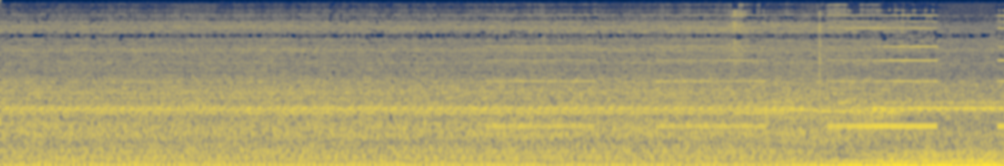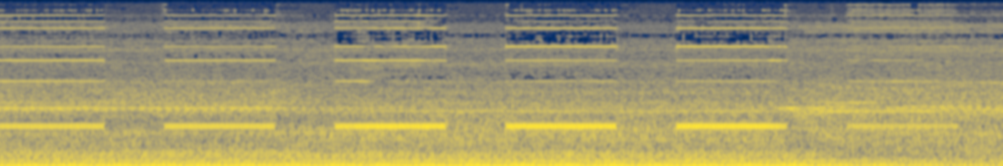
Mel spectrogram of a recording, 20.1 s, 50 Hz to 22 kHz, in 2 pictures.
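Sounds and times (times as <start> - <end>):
low hum: 4.8 - 20.0.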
